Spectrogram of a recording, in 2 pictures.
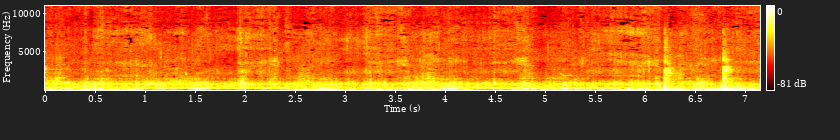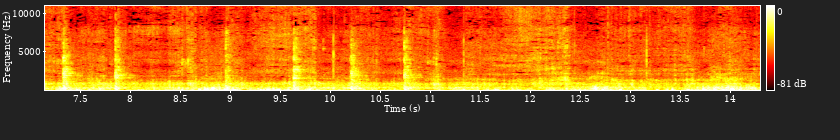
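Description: Hand milking a cow into a plastic bucket: streams of milk squirting from the teats into the pail. From about six seconds in, the squirts come in a rhythm of roughly two a second, over a low rumble.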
